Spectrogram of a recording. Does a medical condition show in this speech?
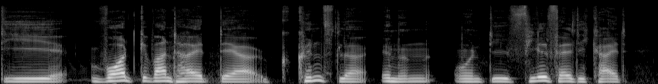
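Yes: spastic quadriplegia, tetraspastik; spastic quadriplegia affecting arms and legs, limited fine motor skills, unusual slow gait; writes slowly by hand, needs a hand on stairs without railing; stutters in first sentence, mistaken for drunk, improved by Kasseler Stottertherapie intensive course at about 17.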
